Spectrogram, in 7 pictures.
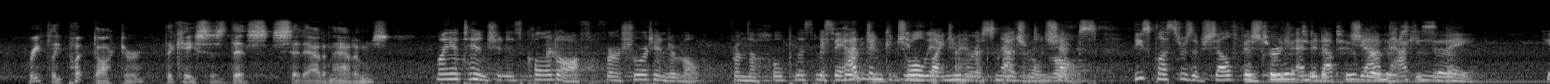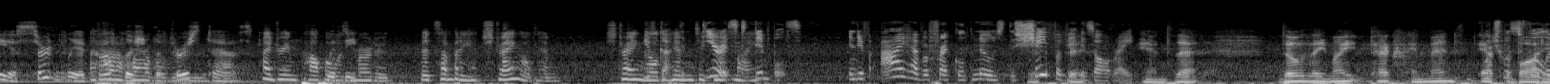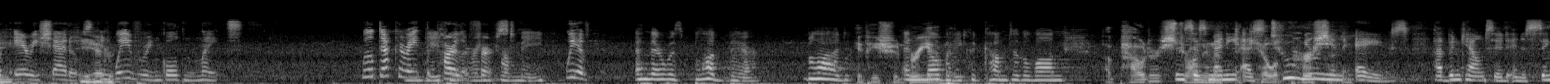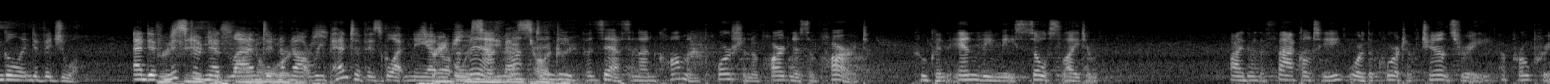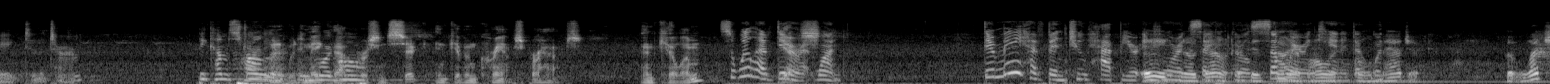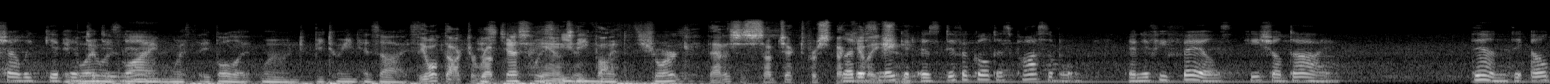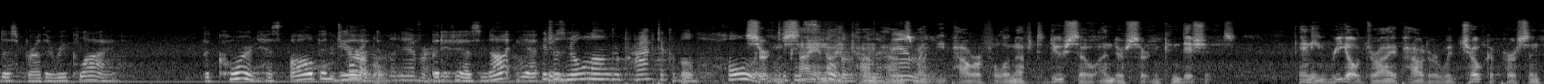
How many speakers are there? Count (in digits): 7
